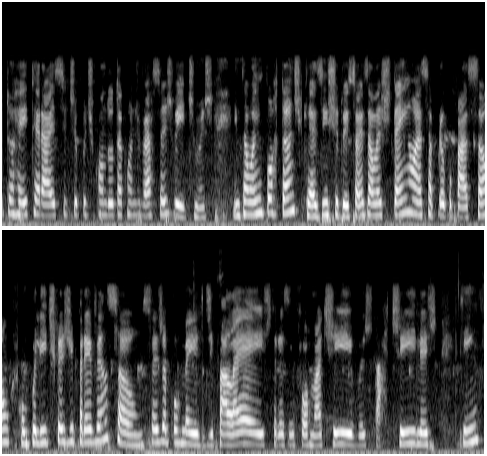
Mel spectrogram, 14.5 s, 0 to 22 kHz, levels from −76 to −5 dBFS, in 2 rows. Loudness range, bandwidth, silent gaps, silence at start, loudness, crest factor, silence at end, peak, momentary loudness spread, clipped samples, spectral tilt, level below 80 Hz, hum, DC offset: 3 LU; 8.2 kHz; none; 0 s; -16 LUFS; 16 dB; 0 s; 0 dBFS; 10 LU; under 0.1%; -5 dB/octave; -38 dBFS; none; under 0.1%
